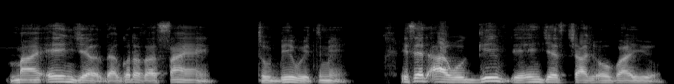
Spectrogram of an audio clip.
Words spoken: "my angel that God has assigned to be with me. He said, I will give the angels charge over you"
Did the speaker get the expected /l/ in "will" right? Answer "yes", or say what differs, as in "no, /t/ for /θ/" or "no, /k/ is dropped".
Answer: yes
